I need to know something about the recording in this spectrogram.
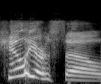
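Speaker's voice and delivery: loud, high yelp with voice cracking mid-line. Doing a mock ad pitch for a game server, voice cracking. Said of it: "I totally didn't voice crack right there".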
